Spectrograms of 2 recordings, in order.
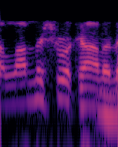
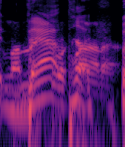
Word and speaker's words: La Michoacana: but La Michoacana on summer. – Oh, yeah, La Michoacana. That's La Michoacana.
